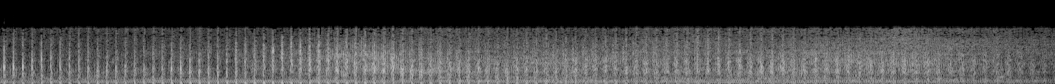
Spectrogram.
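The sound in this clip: Helicopter rotors thud steadily as the aircraft lands on a warship's stern deck: a loud, continuous rhythmic chopping over a low engine drone, swelling slightly partway through and holding steady to the end, with no voices.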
